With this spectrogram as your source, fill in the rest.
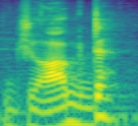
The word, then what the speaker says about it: jogged: When we say jogged, we pronounce it as a d. Joged.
